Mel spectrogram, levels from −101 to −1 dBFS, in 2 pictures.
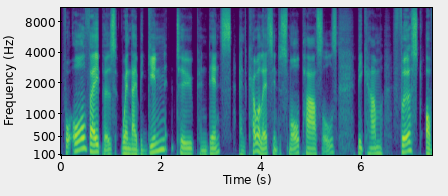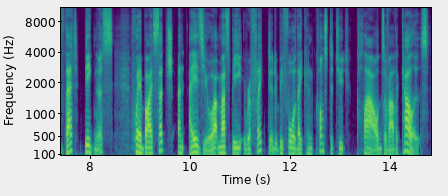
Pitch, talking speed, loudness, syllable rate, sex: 125 Hz, 135 wpm, -21 LUFS, 4.5 syllables/s, male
